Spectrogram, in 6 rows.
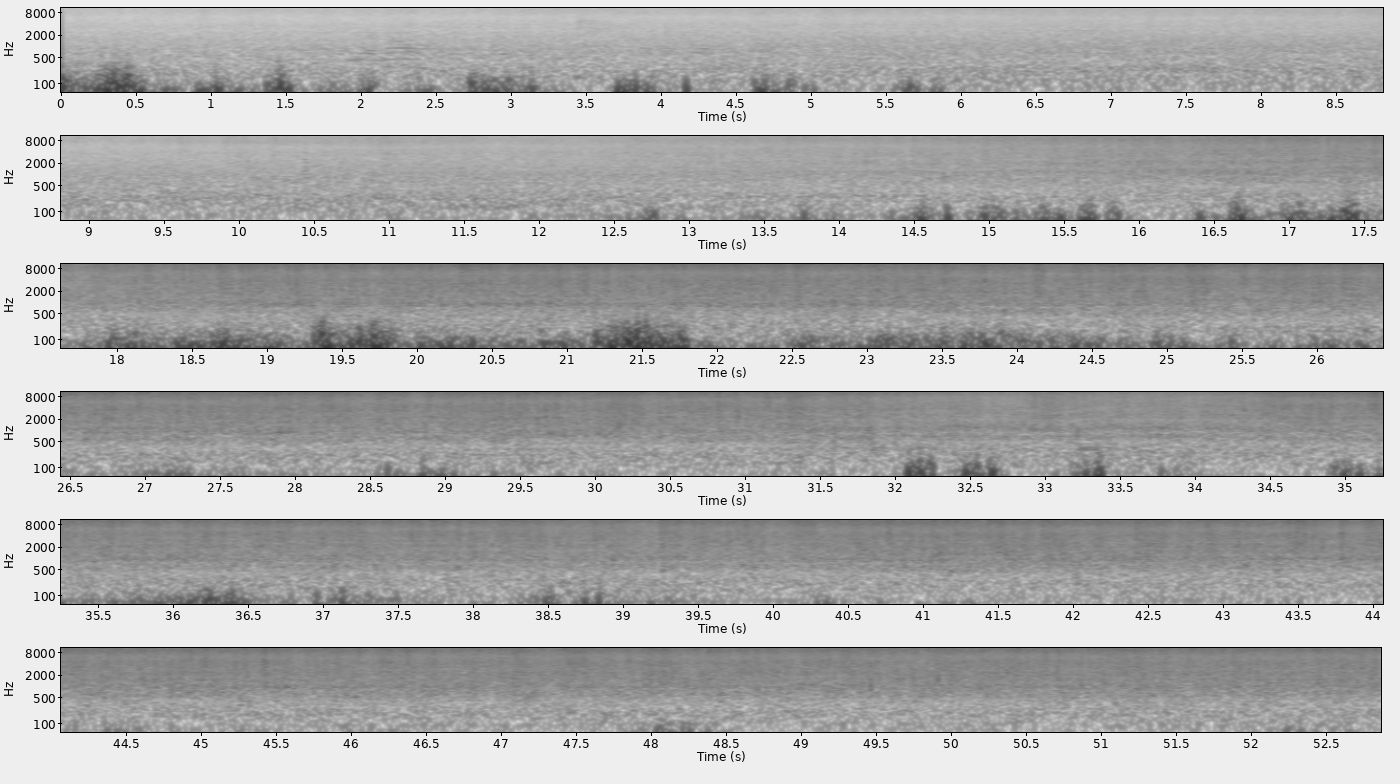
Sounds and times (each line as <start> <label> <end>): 0.0 Pioneer fountain recording 52.8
